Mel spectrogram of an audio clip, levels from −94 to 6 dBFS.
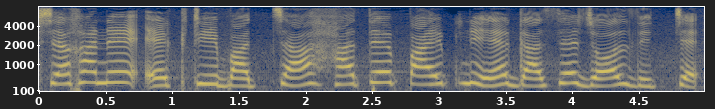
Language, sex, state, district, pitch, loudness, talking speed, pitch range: Bengali, female, Assam, Hailakandi, 320 Hz, -15 LUFS, 110 wpm, 275-355 Hz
